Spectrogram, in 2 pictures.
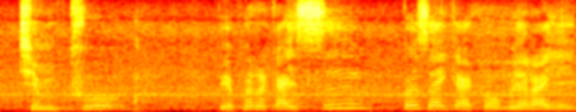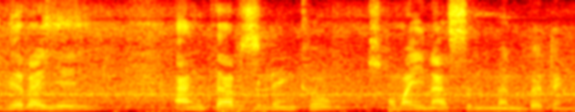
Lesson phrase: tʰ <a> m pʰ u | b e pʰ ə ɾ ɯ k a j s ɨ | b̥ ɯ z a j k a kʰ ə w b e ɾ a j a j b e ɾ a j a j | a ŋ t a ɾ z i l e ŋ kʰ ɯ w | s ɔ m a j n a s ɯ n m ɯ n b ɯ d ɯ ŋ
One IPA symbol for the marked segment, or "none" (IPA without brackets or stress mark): i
